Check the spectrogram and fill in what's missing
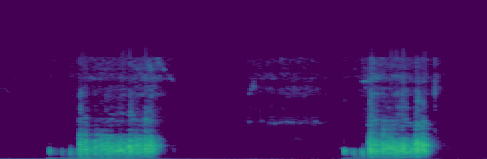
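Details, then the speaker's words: Fine crackles: two breaths with soft, high-pitched, very brief crackles in late inspiration, like hair rubbing together, originating in alveoli; indicate fluid or mucus, e.g. interstitial pneumonia, pulmonary fibrosis, congestive heart failure, COPD. "fine crackles manifest as soft high pitch and very brief sounds it sounds like hair rubbing together it indicates the presence of fluid and mucus in the Airways"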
